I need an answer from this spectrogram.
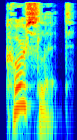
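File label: "corslet", British English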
